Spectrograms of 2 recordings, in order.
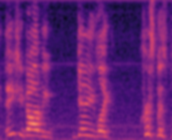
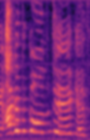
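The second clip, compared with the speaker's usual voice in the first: excited quote; 6 semitones higher, 3 dB louder than usual. Retold or imitated. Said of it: "he'd be".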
